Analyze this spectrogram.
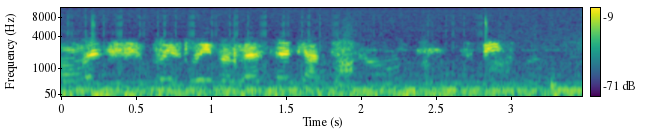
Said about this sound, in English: It's still not ringing here. I saw it light up over there, but nobody picked up. Oh. So the phone rings and you guys... The phone is ringing.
